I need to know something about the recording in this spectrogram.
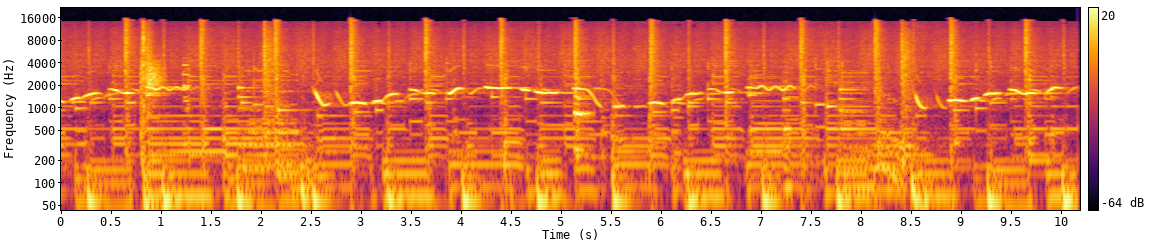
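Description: Background music: a whistled melody that slides up and down over a steady, bouncy beat and bass line.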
